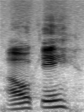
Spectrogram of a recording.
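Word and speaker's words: Aoki: opposed congratulations and a candidate for treasurer hyoki hello my name is AI the last name is spelled a o Ki I'm a transplant from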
